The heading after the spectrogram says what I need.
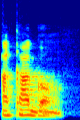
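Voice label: "aka gum", Nigerian Pidgin, male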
